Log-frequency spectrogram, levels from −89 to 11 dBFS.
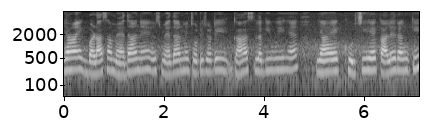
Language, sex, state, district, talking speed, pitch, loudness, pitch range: Hindi, female, Maharashtra, Aurangabad, 185 wpm, 235 Hz, -16 LUFS, 220-245 Hz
